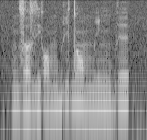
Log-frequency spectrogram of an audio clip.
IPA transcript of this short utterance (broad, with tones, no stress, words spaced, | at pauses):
nzʌ˨zjɔ˨mbi˦dɔ̃˦˨ mi˨ɲbɪ˦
